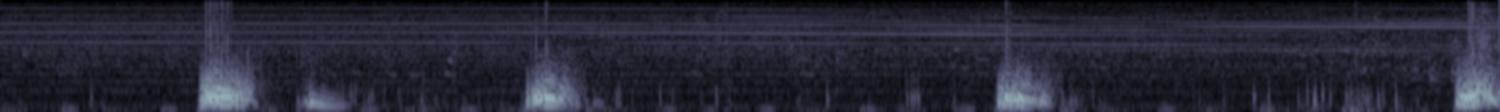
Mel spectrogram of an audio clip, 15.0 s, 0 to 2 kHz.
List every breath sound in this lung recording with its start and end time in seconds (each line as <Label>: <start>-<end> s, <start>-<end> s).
Inhalation: 1.91-2.62 s, 5.20-5.93 s, 9.96-10.64 s, 14.58-15.00 s
Exhalation: 2.88-3.61 s
Wheeze: 2.88-3.61 s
